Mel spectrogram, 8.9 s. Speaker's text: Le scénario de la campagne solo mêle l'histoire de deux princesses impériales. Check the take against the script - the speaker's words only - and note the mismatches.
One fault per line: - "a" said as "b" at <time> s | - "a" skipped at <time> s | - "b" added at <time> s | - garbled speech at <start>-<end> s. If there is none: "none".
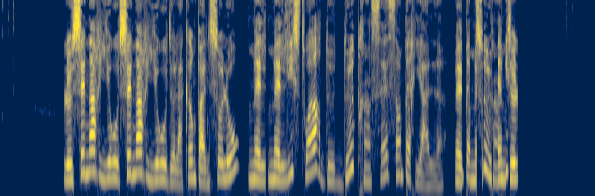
- "scénario" added at 1.8 s
- "mêle" added at 4.0 s
- garbled speech at 6.8-7.8 s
